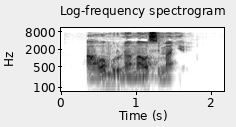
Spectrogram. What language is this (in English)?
Taita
